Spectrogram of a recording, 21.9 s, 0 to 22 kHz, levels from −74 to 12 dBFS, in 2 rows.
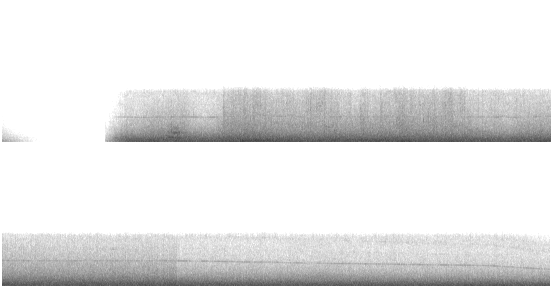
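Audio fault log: Nothing stood out on listening; the audio came through the Opus call path without any fault to log.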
